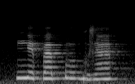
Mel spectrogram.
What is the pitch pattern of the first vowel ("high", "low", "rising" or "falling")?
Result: falling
